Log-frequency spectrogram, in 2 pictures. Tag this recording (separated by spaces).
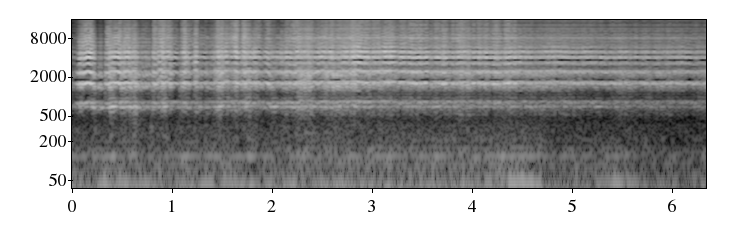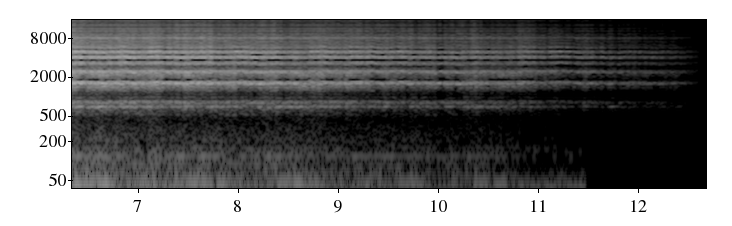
abuse screech piano dry scratch torture ice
